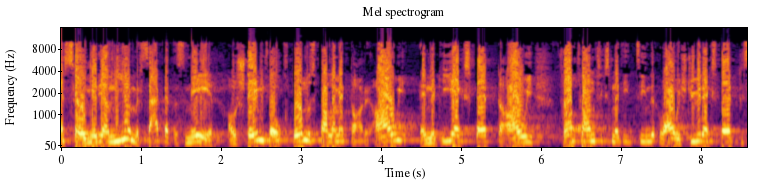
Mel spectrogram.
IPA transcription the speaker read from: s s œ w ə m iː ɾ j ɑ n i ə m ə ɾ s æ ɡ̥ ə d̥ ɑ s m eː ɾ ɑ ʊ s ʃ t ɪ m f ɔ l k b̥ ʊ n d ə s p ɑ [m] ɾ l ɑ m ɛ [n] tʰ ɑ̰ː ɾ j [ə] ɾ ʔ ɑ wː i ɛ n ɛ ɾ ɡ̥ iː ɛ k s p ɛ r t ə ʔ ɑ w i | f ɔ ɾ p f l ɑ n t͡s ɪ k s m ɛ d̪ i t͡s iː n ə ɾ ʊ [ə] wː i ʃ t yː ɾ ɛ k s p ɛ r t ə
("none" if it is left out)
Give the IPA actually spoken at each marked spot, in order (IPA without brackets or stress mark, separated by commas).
none, n, ə, ɑ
